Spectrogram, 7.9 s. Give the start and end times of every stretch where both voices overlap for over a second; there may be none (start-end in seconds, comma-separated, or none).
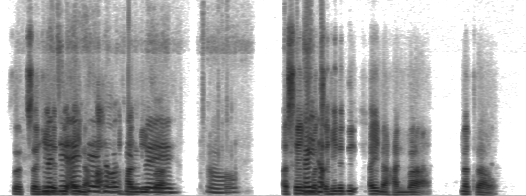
0.7-2.3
